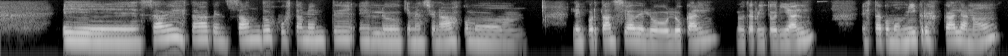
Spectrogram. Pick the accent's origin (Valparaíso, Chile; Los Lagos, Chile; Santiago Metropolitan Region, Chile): Valparaíso, Chile; yo en particular soy de Valparaíso, ciudad, patrimonio de la humanidad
